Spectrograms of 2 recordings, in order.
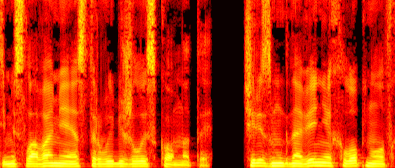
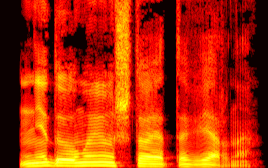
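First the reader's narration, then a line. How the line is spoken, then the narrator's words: Thoughtful tone. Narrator (Russian): задумчивым тоном проговорил Филипп Дюран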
